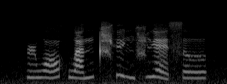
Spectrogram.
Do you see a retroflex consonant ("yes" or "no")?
yes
